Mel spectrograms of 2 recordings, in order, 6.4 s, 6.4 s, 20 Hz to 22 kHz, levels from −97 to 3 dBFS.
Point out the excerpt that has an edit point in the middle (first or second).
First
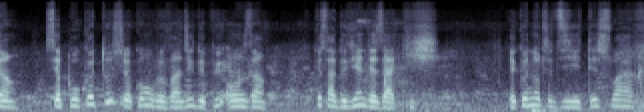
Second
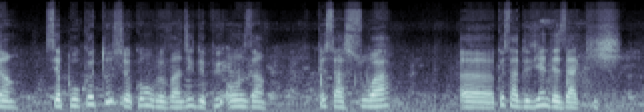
first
